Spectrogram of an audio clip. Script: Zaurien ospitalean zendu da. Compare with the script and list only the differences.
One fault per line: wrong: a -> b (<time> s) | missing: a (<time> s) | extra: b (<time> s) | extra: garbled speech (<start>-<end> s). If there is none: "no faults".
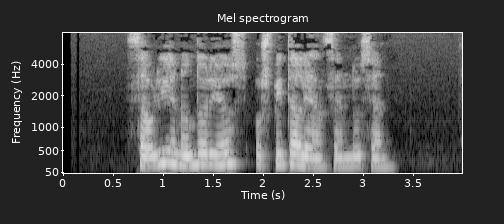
extra: ondorioz (1.2 s)
wrong: da -> zen (3.1 s)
